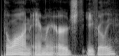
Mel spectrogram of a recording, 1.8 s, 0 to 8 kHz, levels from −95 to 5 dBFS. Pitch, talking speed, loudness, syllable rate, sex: 95 Hz, 165 wpm, -18 LUFS, 5.7 syllables/s, male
